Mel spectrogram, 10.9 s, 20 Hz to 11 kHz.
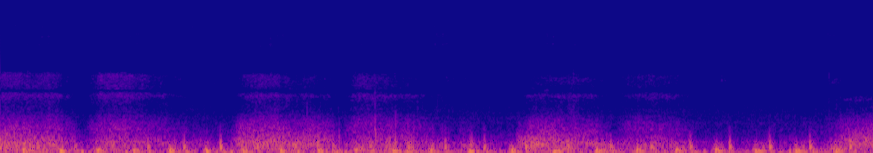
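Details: Heartbeat of a 34-year-old male heard by stethoscope at the aortic valve area: low thumping beats under rumbling noise.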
